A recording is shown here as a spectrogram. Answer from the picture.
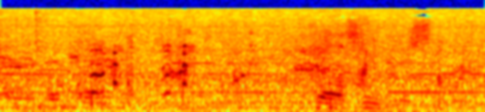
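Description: A woman giggling in several short bursts.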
